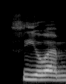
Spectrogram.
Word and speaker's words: comb: So when you see MB at the end of a word to not pronounce B right let's see examples as T h U M B thumb C O M B com D E B T debt not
